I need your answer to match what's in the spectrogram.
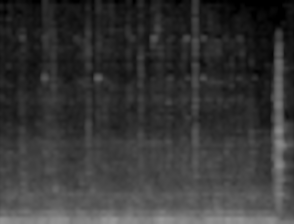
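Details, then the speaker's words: Car wheel spun by hand, on the owner's complaint of a bearing noise: a steady, gritty, rough whirring drone from the right-side wheel bearing, while the left side is silent; worn right wheel bearing. "Tengok sebelah kanan ni. Buat bunyi ni. Ni bearing sebelah kanan bunyi."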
